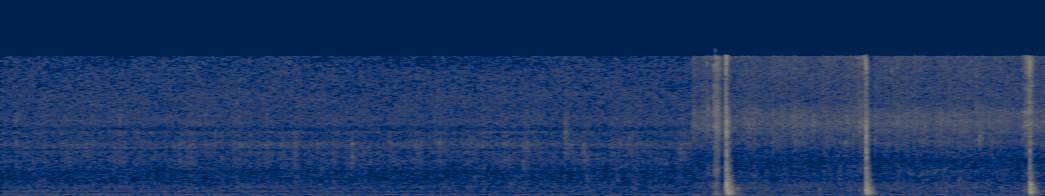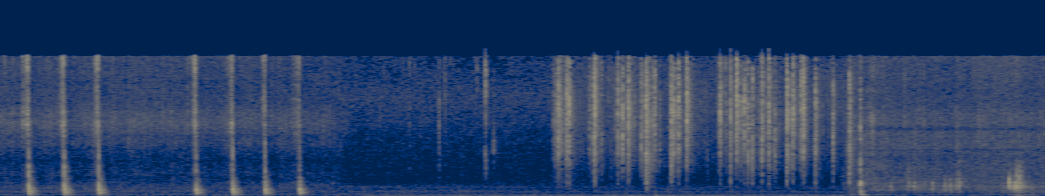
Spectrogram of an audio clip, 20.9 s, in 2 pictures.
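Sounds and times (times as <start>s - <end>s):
knife chopping on wooden board: 7.1s - 7.5s, 10.2s - 11.6s, 12.4s - 13.6s.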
